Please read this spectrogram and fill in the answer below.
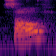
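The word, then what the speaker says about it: Salve: it stands on the river solve that's how that's pronounced it grates the interest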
